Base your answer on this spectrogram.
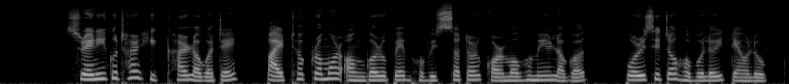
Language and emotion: Assamese, neutral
